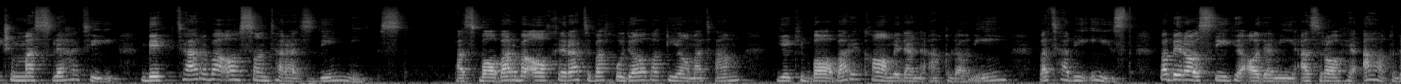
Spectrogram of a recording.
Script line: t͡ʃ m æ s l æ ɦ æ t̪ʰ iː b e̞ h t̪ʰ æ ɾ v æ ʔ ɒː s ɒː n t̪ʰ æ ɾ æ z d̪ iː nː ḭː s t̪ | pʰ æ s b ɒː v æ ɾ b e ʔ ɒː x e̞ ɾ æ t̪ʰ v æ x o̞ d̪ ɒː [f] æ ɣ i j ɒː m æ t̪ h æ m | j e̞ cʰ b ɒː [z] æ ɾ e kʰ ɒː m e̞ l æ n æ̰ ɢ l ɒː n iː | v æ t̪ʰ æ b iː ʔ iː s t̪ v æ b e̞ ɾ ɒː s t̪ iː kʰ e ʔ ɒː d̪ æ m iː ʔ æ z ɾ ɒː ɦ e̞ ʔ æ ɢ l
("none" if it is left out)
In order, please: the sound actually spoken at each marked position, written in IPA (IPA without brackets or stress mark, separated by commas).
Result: v, v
